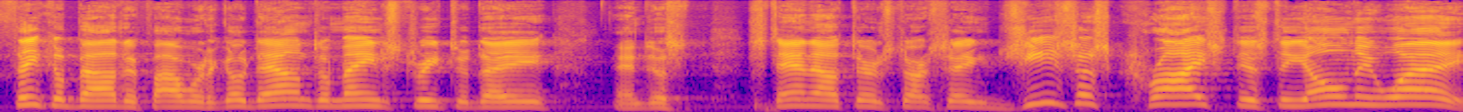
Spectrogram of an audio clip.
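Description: Speaking in a Southern US accent, a man uses a raised, projected voice at a high pitch with ordinary pitch variation and a moderate pace. The recording is very clean, with a silent background. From North Carolina. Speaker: pastor. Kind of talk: sermon.

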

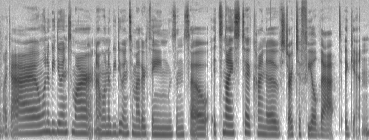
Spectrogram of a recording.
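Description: A woman in a plain, everyday voice speaks at a moderate pace and medium pitch, with fairly even intonation and hardly any pauses. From Indiana. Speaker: podcast co-host. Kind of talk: casual chat.

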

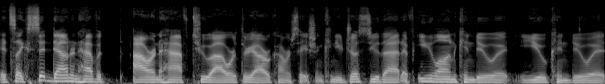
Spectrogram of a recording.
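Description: A man with an American accent talks at a very fast pace in a fairly low pitch with ordinary pitch variation. The recording is very clean, with a silent background. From South Texas (Rio Grande Valley). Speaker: indie filmmaker. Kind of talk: casual chat.

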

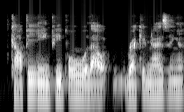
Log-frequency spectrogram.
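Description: A man's medium-pitched, ordinary speaking voice at a moderate pace. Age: 30s. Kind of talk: casual conversational podcast chat, storytelling.

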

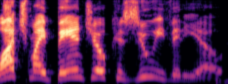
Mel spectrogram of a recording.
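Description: A bright, sharp tone in an American accent, with very wide pitch swings, in a very clean recording with a silent background. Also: man. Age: 20s. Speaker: content creator. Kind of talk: casual chat.

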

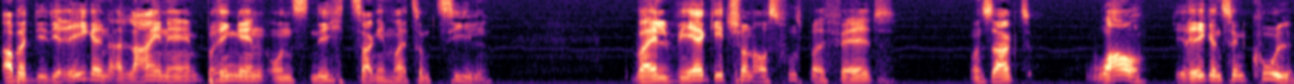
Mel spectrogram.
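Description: A man with a fairly high pitch and ordinary pitch variation talks at a fairly slow pace, with long, frequent pauses. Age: 30s. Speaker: preacher. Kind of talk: sermon. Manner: hesitant, many filler sounds.

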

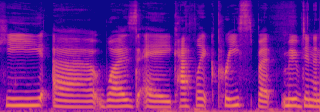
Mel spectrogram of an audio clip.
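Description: In a very clean recording with a silent background, a woman speaks at a medium pitch with ordinary pitch variation. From US South, Alabama. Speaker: podcast co-host, seminary student. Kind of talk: casual chat.

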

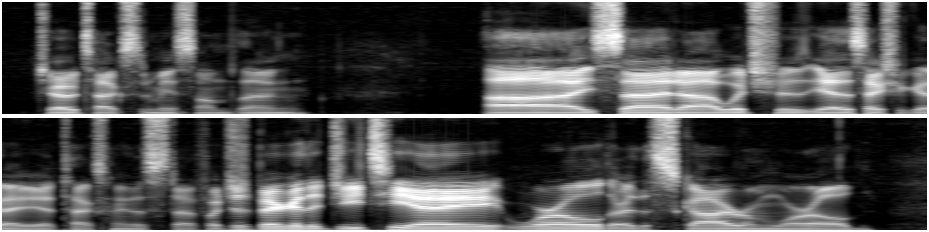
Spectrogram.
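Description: Using an animated tone, a man speaks at a fairly quick pace with a fairly low pitch. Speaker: podcast host. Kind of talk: casual banter. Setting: studio. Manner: animated, joking.

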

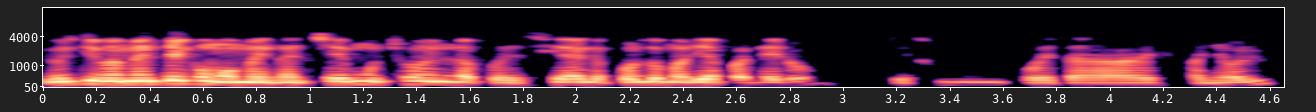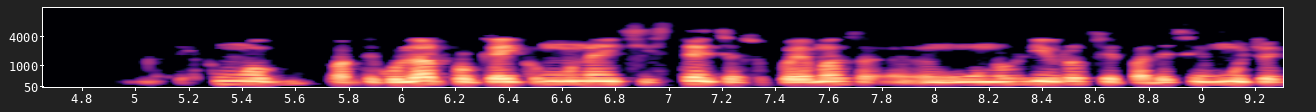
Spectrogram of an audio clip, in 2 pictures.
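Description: Speaking very fast at a medium pitch, a man keeps a flat, monotone intonation while his loudness swings widely. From Peru (Lima). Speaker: photographer and book editor. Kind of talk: interview.

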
